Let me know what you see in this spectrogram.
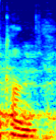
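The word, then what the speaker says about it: Cannes: die französische Aussprache gelernt ich glaube dann heißt es aber kann kann kan ist eine andere Stadt da ist das Filmfest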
